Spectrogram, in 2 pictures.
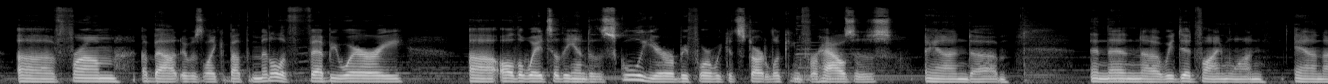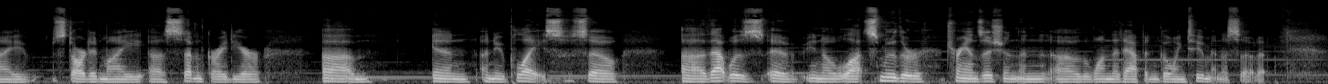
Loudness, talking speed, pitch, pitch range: -19 LUFS, 160 wpm, 130 Hz, 125-140 Hz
